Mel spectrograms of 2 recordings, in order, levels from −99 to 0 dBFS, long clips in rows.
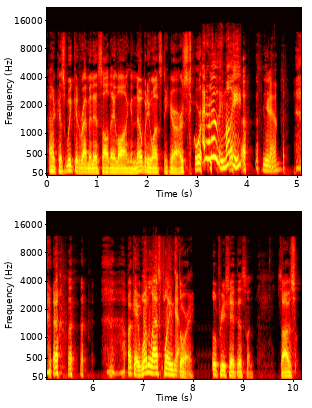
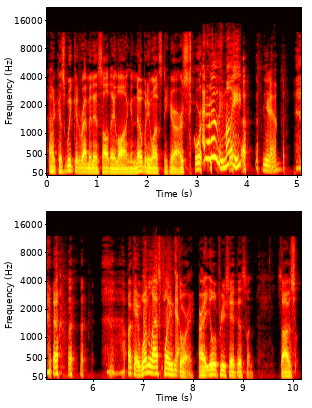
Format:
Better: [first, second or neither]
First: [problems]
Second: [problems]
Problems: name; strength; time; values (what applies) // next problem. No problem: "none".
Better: second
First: audio freezing; at 8 s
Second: none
